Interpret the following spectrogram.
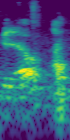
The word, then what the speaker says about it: Gödel: Gödel. Other people pronounce it Goodell.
